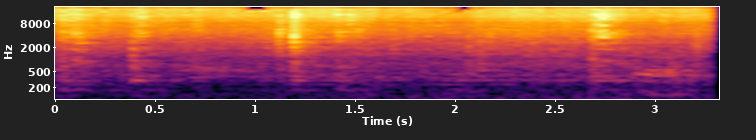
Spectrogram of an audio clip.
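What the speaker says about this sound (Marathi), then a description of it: "हे सगळं साहित्य फोडणी मिक्स करून घ्यायचं आहे" Coriander and spices being stirred into sizzling hot oil tempering, a soft steady sizzle broken by a few spoon scrapes and stirring swishes, close by and without speech.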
